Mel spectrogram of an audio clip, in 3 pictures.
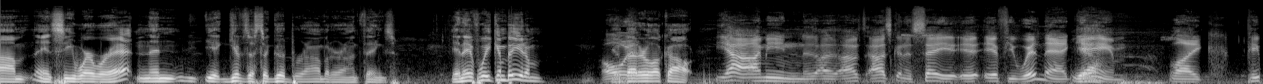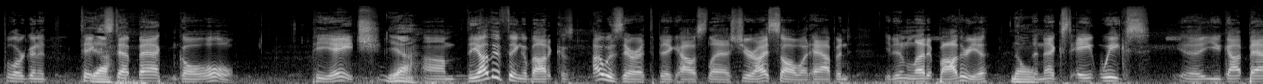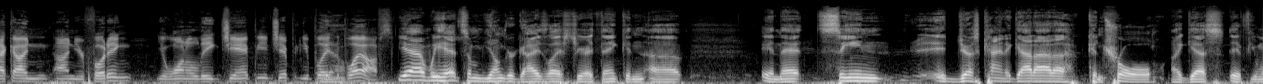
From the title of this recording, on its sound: Live From Port Huron High Football Camp!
